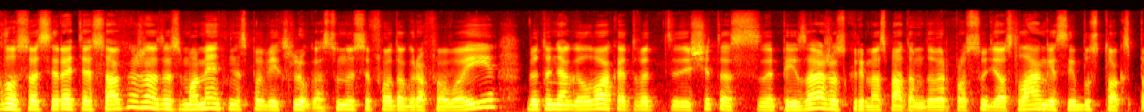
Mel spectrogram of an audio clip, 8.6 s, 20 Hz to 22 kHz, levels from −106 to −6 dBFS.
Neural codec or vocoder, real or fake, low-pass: none; real; 14.4 kHz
